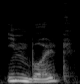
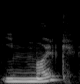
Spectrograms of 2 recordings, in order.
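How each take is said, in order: First: The B in the middle is pronounced. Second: The B in the middle is silent. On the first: "moi je vais dire Imbolc" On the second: "se prononcerait avec un B muet"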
